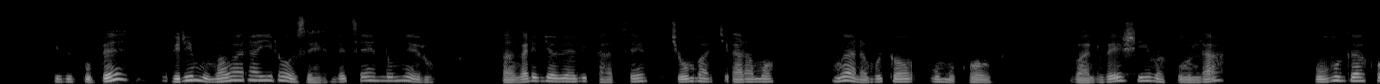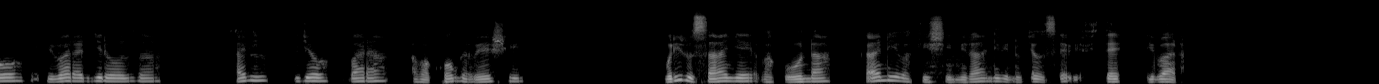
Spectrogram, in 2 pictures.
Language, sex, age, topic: Kinyarwanda, male, 18-24, education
